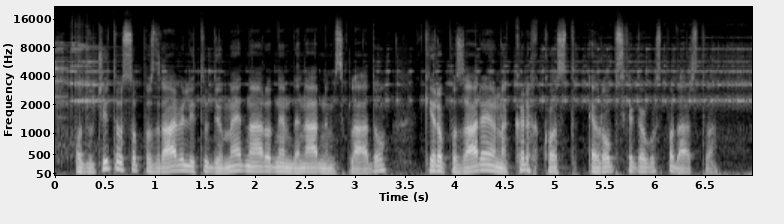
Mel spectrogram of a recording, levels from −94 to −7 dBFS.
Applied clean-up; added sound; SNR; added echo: none; Coin (dropping); 19 dB; none.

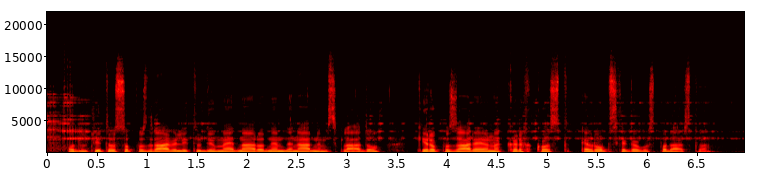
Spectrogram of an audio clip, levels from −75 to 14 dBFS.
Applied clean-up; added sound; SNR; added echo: neural mask model RNNoise.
